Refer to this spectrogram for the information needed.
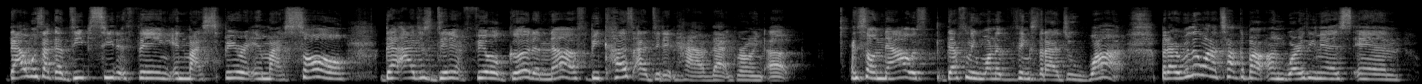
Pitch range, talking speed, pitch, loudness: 245-295 Hz, 200 wpm, 270 Hz, -21 LUFS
